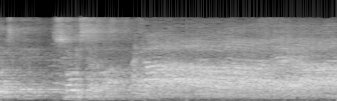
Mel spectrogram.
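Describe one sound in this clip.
A man speaks loudly and passionately into a microphone.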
